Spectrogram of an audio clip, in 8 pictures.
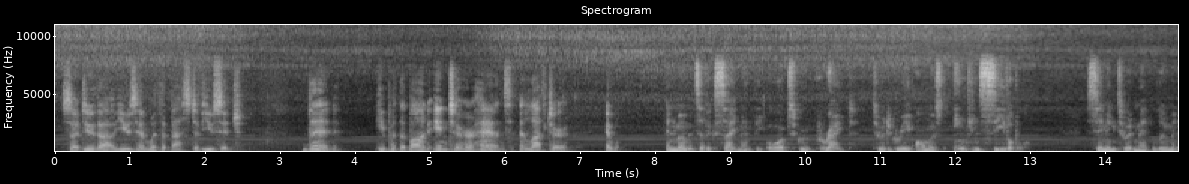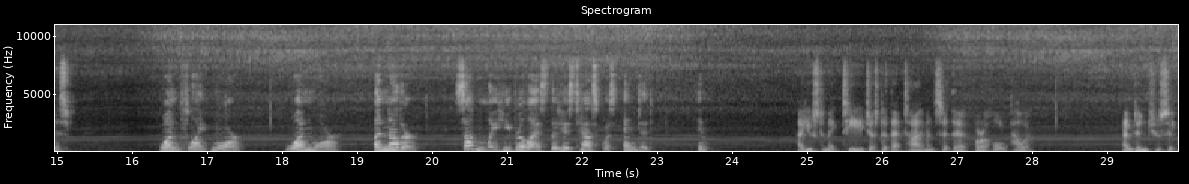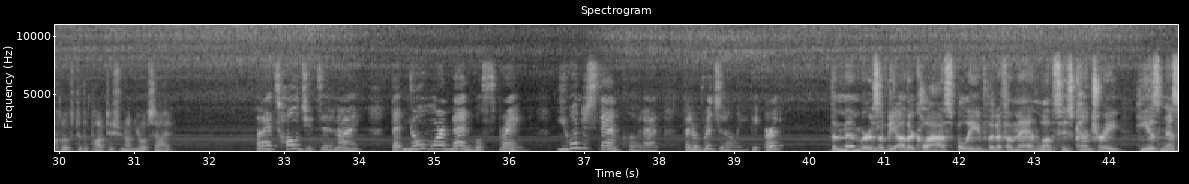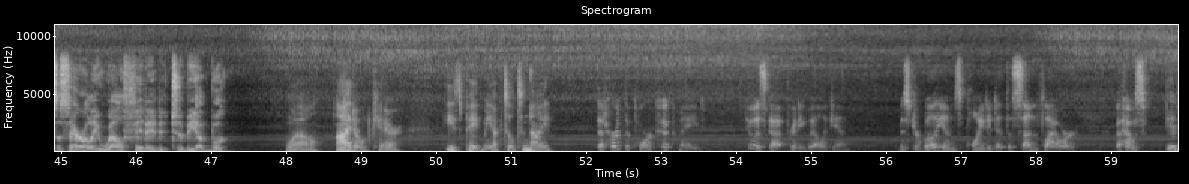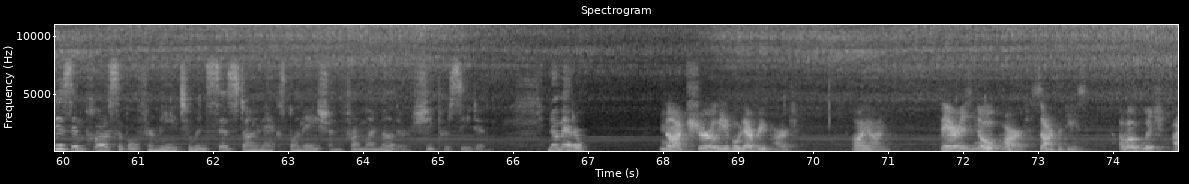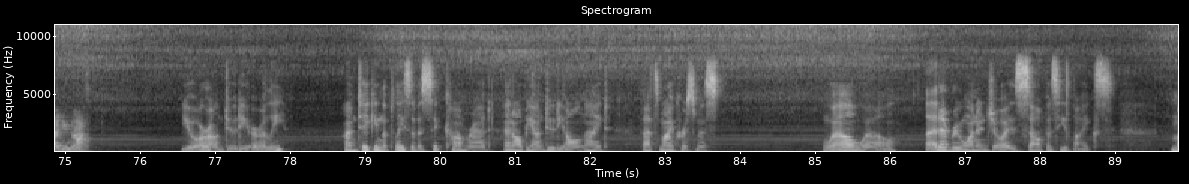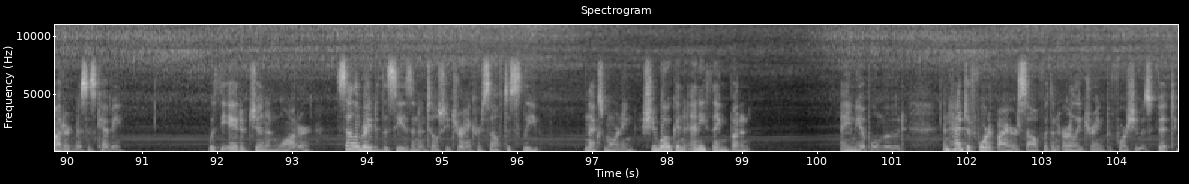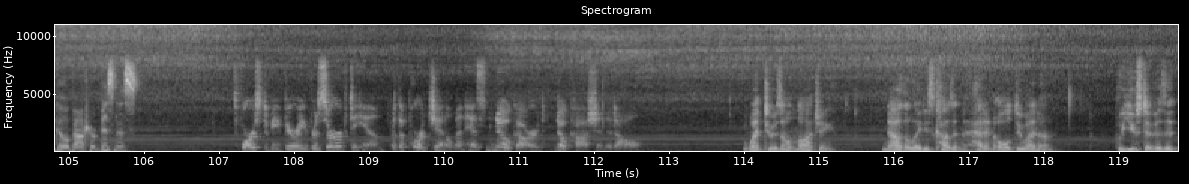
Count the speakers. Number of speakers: ten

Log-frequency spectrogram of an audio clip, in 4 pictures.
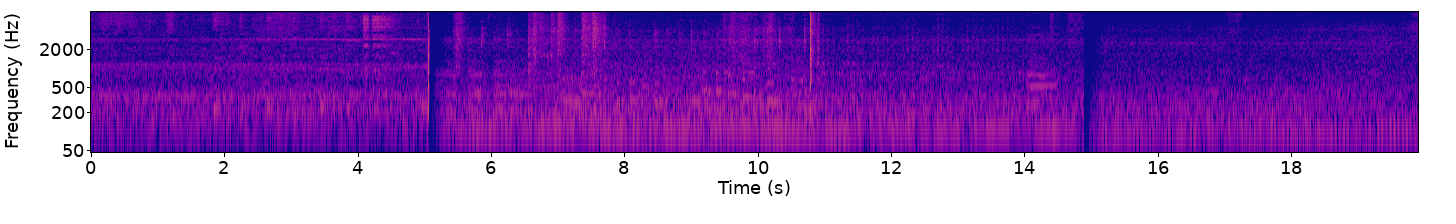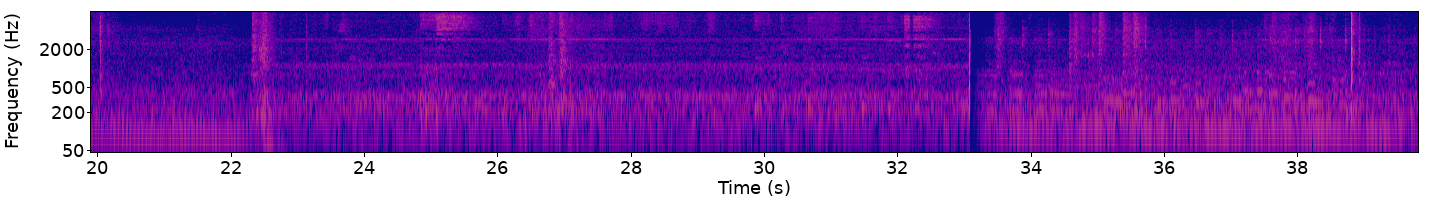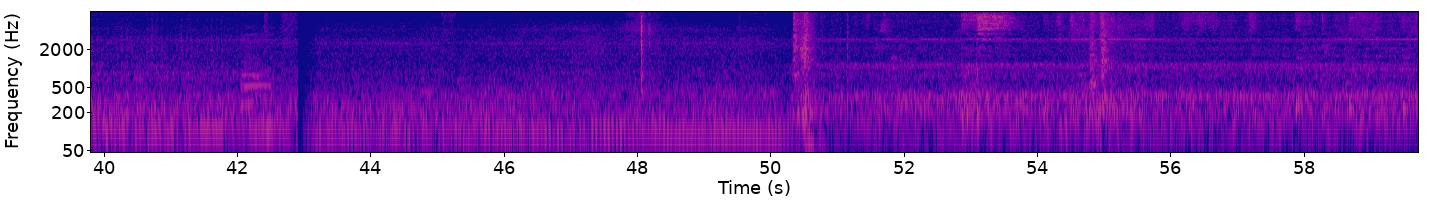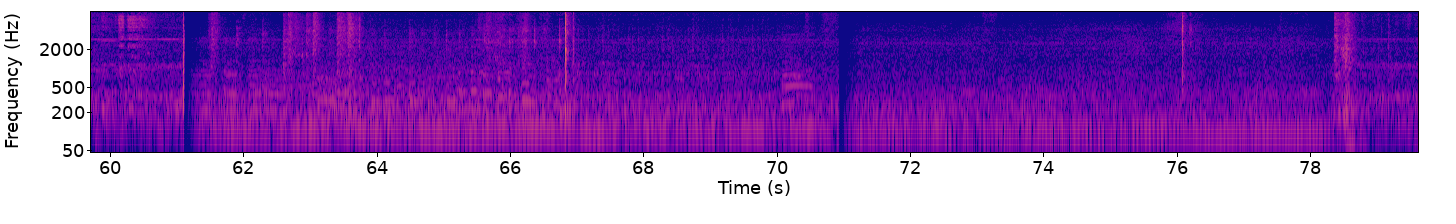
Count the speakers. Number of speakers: zero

